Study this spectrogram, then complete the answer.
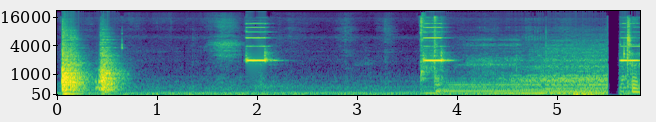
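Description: A microwave oven heating butter, with a low steady hum starting mid-way, a few short electronic beeps from the keypad and a final beep at the end, plus some brief handling clatter at the start.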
